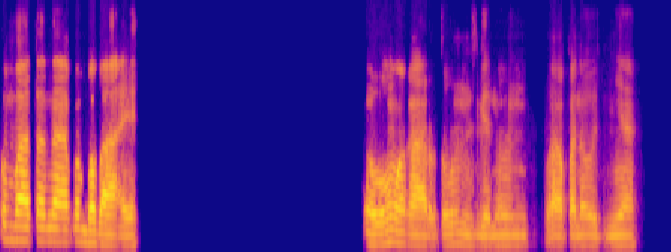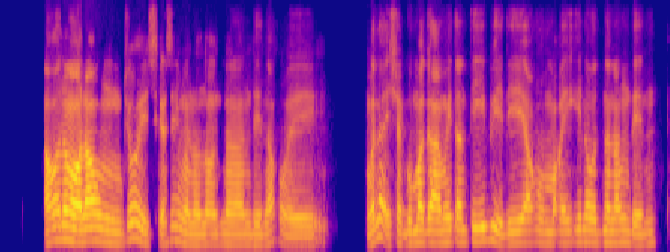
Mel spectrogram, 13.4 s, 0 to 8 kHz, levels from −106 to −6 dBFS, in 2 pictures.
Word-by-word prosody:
pambata 165 -2 +4
na 150 -1 +4
pambabae. 115 -7 +3 2.3
Oo, 120 0 +3
mga 135 -3 +2
cartoons 110 +1 -2
gano'n, 110 +1 -6 0.3
mapanood 105 0 -3
niya. 110 0 -5 0.7
Ako - - +3
naman, 170 -2 +8
wala 155 - +8
akong 145 -3 0
choice, 170 -6 -2
kasi 160 +6 -5
manonood 120 -4 -2
na 120 -1 -1
lang 120 - -5
din 115 0 -6
ako, 130 -3 -5
eh, 105 0 -5 0.5
wala, - - +1
eh, - - -4
siya 130 - -4
gumagamit 140 +1 +1
ng 145 - 0
TV, 155 -4 -2
'di 130 +2 -4
ako 135 0 -5
makikinood 135 +2 -4
na 135 - -1
lang 135 +1 -1
din. 120 +3 -5
130 Hz, 150 wpm, -21 LUFS, 115-145 Hz, 2.3 s, naman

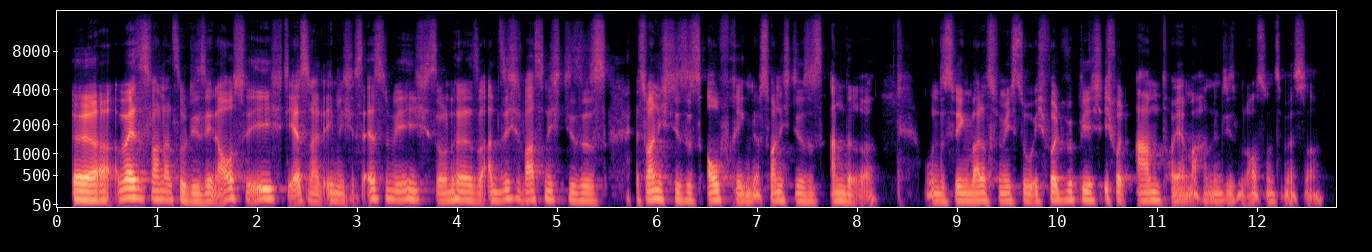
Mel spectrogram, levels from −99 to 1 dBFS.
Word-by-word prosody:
Ja, 115 -1 +8
aber 140 +4 +8
es 140 0 +5
waren 120 -1 0
halt 115 -1 -3
so, 115 - 0
die 100 0 -2
sehen 100 +1 -1
aus 140 +1 +1
wie - - -2
ich, 135 0 +3
die - - -8
essen 105 - +2
halt 95 - -4
ähnliches 105 -3 -5
Essen 130 -1 -1
wie 120 +2 0
ich, 120 0 -6
so 105 0 -1
ne? 115 0 +2
So 105 - -3
an 105 0 -3
sich 130 0 -4
war 115 - +3
es 115 +1 -8
nicht 120 0 -5
dieses 105 -1 -3 0.3
es - - -9
war 115 - +6
nicht 120 -1 0
dieses 105 -4 -4
Aufregende, 105 -4 +1
es - - -8
war 105 - 0
nicht 105 -1 -6
dieses 95 -1 -5
Andere. 105 0 -4 0.4
Und 100 - -4
deswegen 100 +2 -1
war 105 +1 +2
das 105 - -1
für - - -7
mich 100 0 -3
so 105 -1 -3
ich 100 -1 -7
wollte 110 0 +2
wirklich 115 -1 -2
ich - - -5
wollte - - -1
Abenteuer 105 0 -1
machen - - -7
in 100 - -4
diesem 100 0 -8
Auslandssemester. - - -9
110 Hz, 255 wpm, -23 LUFS, 100-120 Hz, 0.4 s, Ja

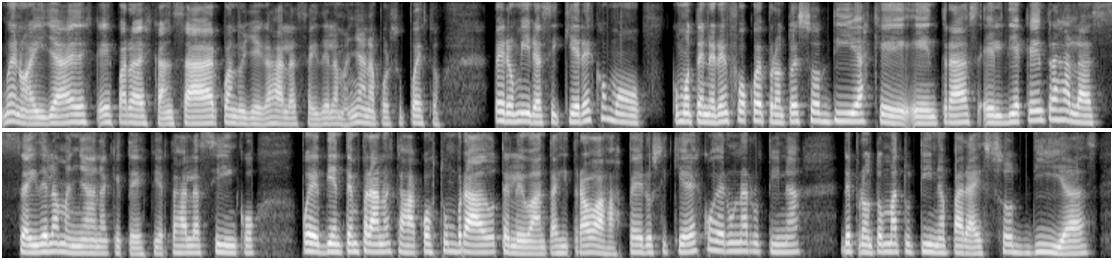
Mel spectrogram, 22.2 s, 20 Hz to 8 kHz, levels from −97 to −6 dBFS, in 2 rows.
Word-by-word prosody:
Bueno, 185 -2 0
ahí 145 0 +1
ya 165 +2 +3
es, 180 -1 -1
es 170 +3 -1
para 165 -1 0
descansar 150 0 +2
cuando 155 -4 -1
llegas 135 +2 -3
a 145 - +2
las 135 0 -5
6:00 130 -2 -6
de 140 - -3
la 140 0 -4
mañana, 145 +2 -3
por 145 0 -7
supuesto. 140 -2 -6 0.5
Pero 205 -3 +3
mira, 190 -3 +2
si 165 +1 -6
quieres 190 +4 +1
como 185 - -2 0.3
como 190 0 +1
tener 180 -3 +2
en 195 +1 +3
foco 205 +1 0
de 200 - +4
pronto 185 -1 -1
esos 190 -1 0
días 195 -1 +1
que 155 -4 +1
entras, 170 +3 +1
el 165 -1 +1
día 185 +1 +1
que 215 +2 0
entras 230 +1 0
a 220 - +2
las 170 -4 +1
6:00 170 +1 -1
de 185 - +6
la 190 0 +1
mañana, 155 -4 0
que 150 +1 -8
te 140 - -6
despiertas 140 +3 -5
a 160 - +2
las 160 0 -1
5:00 160 -2 -2 0.4
pues, 190 -4 +5
bien 185 -1 +2
temprano 185 -1 +3
estás 185 -2 -2
acostumbrado, 175 0 +2
te 180 -1 0
levantas 145 0 +1
y 155 - -2
trabajas. 155 -5 +1
Pero 170 -1 0
si 170 +2 -9
quieres 185 +2 -1
coger 205 -3 -1
una 200 0 -1
rutina, 185 -1 -5 0.4
de 190 - +1
pronto 175 -1 -1
matutina, 180 -2 -1
para 155 -3 +2
esos 160 +2 -4
días 160 -2 0
170 Hz, 185 wpm, -18 LUFS, 155-185 Hz, 0.5 s, de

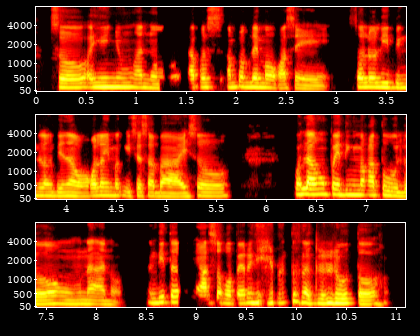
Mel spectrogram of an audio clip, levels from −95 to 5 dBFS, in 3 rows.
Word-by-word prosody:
So 150 0 +2
ayun 160 +1 +3
yung 160 - +1
ano 145 -2 -2
ko, 130 - -22
tapos 160 +2 -3
ang 150 - -2
problema 160 -4 +1
ko 130 - -4
kasi 110 -5 -5 0.2
solo 160 0 +1
living 145 -3 -1
lang 135 -1 0
din 135 0 -1
ako, 125 -2 +2
ako - - +1
lang 150 - +1
yung 140 - -3
mag-isa 135 -1 -5
sa 130 -2 -1
bahay. 115 -2 +1
So, 130 +1 -2 0.7
wala 185 0 +7
akong 190 - 0
puwedeng 175 -2 +1
makatulong 140 -5 0
na 130 -1 -1
ano 115 -2 -10 0.2
nandito 190 +4 0
ang 150 - -2
aso 160 - -1
ko 150 - 0
pero 150 +2 0
hindi 170 - +2
naman 165 +1 -4
to 235 - -2
nagluluto. 155 -3 +2
150 Hz, 200 wpm, -21 LUFS, 130-165 Hz, 0.7 s, wala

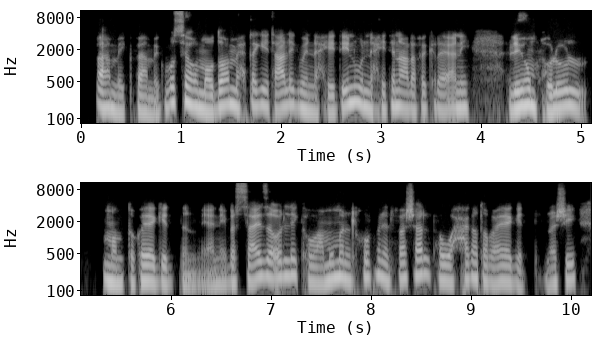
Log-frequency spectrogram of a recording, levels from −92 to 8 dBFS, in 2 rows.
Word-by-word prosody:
فاهمِك، 155 -7 +1
فاهمِك، 130 +1 -2
بُصّي 195 +2 +3
هو 180 - +5
الموضوع 155 +2 +3
محتاج 170 0 0
يتعالج 165 +1 0
من 150 -3 +1
ناحيتين 140 +8 +1
والناحيتين 165 -3 +1
على 150 -2 -1
فكرة 150 +1 -5
يعني 155 +2 +1 0.4
ليهم 165 +3 +6
حلول 155 +2 +1 0.3
منطقية 145 0 +1
جدًا، 140 -1 -4
يعني 135 +1 -5
بس 140 +1 -4
عايز 175 +5 +2
أقول 180 +1 +1
لِك 190 -1 -3
هو 145 -1 -3
عمومًا 160 +6 +1
الخوف 175 +3 -3
من 185 - 0
الفشل 170 +6 -1
هو 150 -1 0
حاجة 160 +4 -4
طبيعية 150 -2 -1
جدًا 135 -5 -8
ماشي، 145 +4 -1
155 Hz, 190 wpm, -23 LUFS, 140-170 Hz, 0.4 s, ليهم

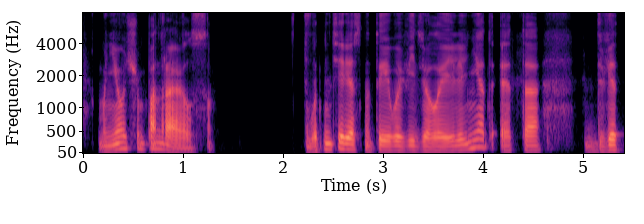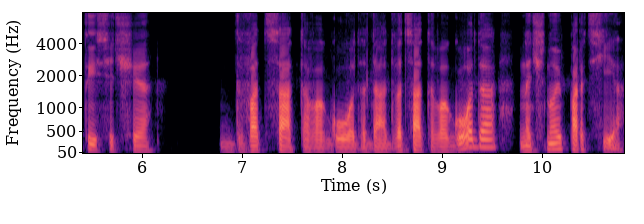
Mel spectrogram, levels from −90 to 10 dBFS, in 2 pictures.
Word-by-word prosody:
мне 100 +7 -1
очень 130 -2 -4
понравился. 80 - +1 0.9
Вот - - -4
интересно, 120 -1 +2
ты 105 - 0
его 95 -1 +2
видела 95 -1 -1
или 95 +3 0
нет. 160 +5 -3
Это 100 0 0 0.4
2020 90 -5 -2
года, 80 0 -1
да, - - 0
20 90 +1 +2
года, 165 - +3 0.2
"Ночной 115 +6 -1
портье". 125 - -1
95 Hz, 100 wpm, -24 LUFS, 90-120 Hz, 0.9 s, года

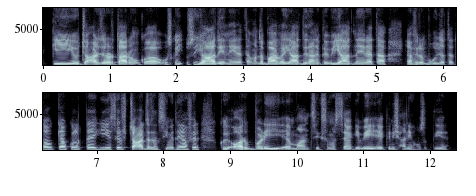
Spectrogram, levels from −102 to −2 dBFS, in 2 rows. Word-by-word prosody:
कि 150 0 +2
वो 140 - 0
चार्जर 115 +5 +3
और 140 0 0
तारों 120 +1 +4
को 130 - -4
अ, 130 0 +5
उसके 165 +4 -4
उसे 155 +4 -6
याद 130 -3 +7
ही 130 - 0
नहीं 115 -2 -5
रहता, 105 -1 -6
मतलब 125 +3 -5
बार-बार 120 +1 +5
याद 120 -1 +3
दिलाने 120 -1 0
पर 125 - -2
भी 145 +2 -1
याद 120 -1 +4
नहीं 120 -1 -3
रहता 115 +1 +1 0.4
या - - +2
फिर 145 +1 -6
वो 140 - -3
भूल 120 +1 -5
जाता 115 - -5
है। - - -12
तो 195 +1 0
क्या 190 - +3
आपको 185 +1 -4
लगता 185 +3 -3
है 205 0 0
कि 195 +1 -10
यह 210 - -3
सिर्फ़ 205 -1 -3
चार्जर 120 +8 +3
तक 160 - -11
सीमित 140 0 -12
है। 180 - -1
या 195 - +1
फिर 190 +2 -5 0.3
कोई 155 - -2 0.2
और 140 +1 +4 0.2
बड़ी 130 +3 0
अ, 125 - 0
मानसिक 115 +2 -8
समस्या 125 -2 -5
की 125 +2 -8
भी 130 +2 -2
एक 125 - -9
निशानी 120 0 -10
हो 115 -1 -19
सकती 120 +3 -14
है? 120 - -11
130 Hz, 265 wpm, -23 LUFS, 120-150 Hz, 0.4 s, याद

